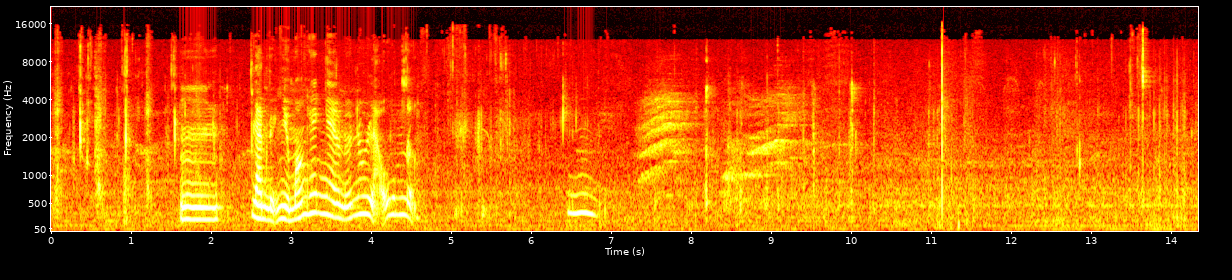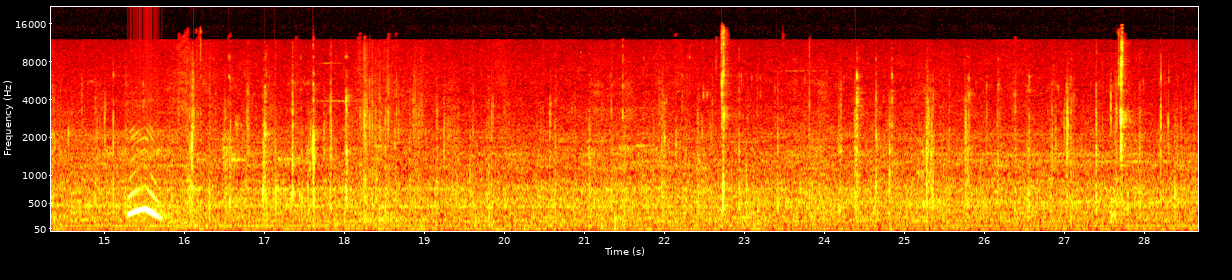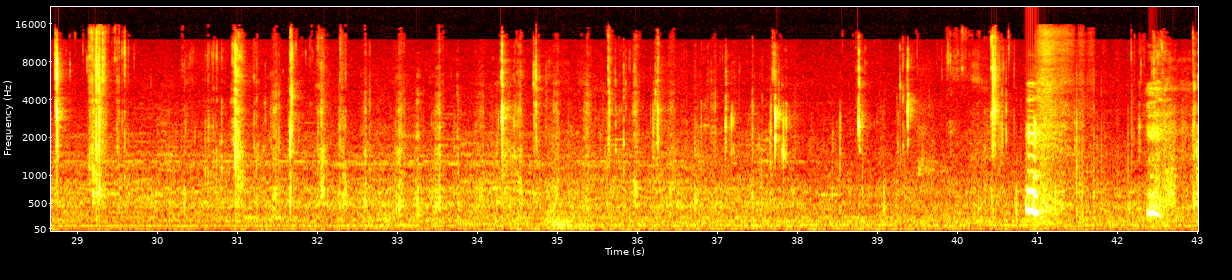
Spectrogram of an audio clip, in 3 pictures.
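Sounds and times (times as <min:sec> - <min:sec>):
person chewing wet mouth clicks: 0:31.0 - 0:38.0.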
